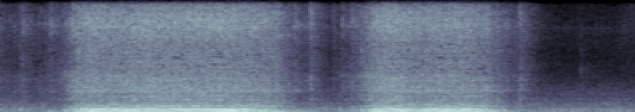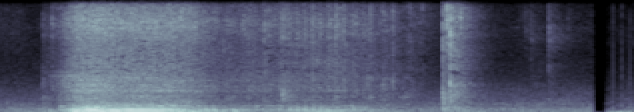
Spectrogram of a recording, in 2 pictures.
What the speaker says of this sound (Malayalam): ഒരു സൈഡും കൂടി ഒന്ന് സ്റ്റിച്ച് ചെയ്ത് കൊടുക്കുവാണ്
